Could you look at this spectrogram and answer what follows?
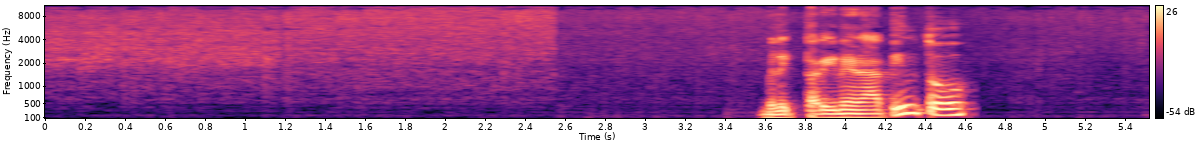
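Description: Marinated pork frying in hot oil in a pan, a steady loud hiss and sizzle that drops partway through, then a brief spoken line over the quieter sizzling.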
